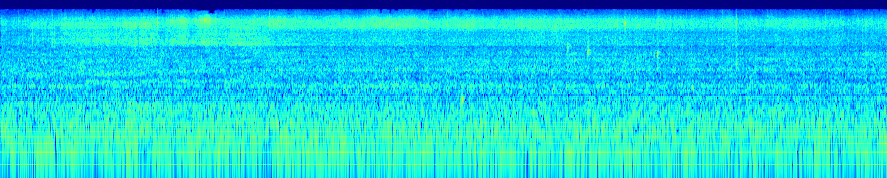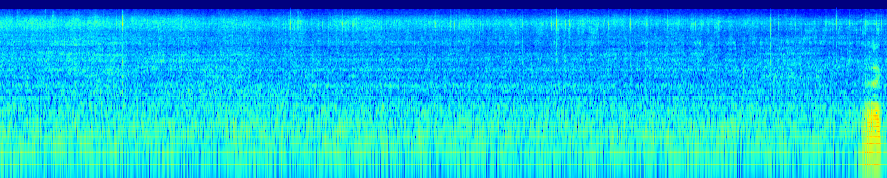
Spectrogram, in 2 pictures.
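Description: Chicken stir fry sizzles and fries in a pan on a small pocket stove, a steady close hiss with scattered crackles and pops throughout.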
